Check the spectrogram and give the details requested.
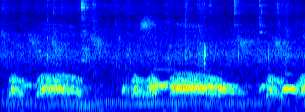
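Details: Malaysian spotted dove, a decoy bird, giving continuous mellow, low, level coos in long drawn notes separated by short gaps.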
